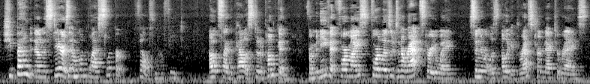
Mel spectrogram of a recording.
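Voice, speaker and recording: A middle-aged woman reading a children's picture book aloud in an expressive, measured storytelling style. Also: on the high side. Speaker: storyteller at a library. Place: indoor room with story sign. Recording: roomy, distant mic, faint room noise.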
